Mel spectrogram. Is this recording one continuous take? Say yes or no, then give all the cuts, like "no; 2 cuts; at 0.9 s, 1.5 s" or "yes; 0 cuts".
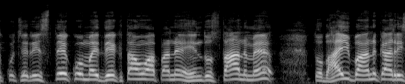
yes; 0 cuts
